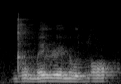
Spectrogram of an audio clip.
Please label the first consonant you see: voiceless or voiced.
voiced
